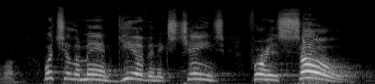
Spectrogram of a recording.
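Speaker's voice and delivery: loud, high scripture climax; preaching at full force. Acted. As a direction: drive the question home at full voice.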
